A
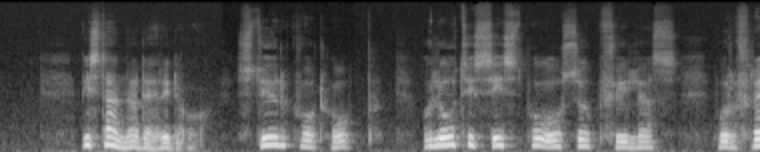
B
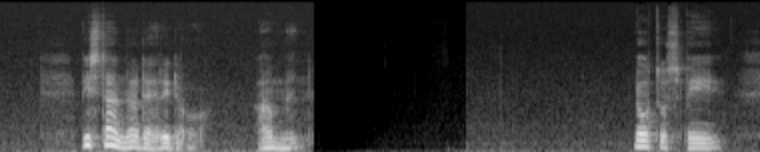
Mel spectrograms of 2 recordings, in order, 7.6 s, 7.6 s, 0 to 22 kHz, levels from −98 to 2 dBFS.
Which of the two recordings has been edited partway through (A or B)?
A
